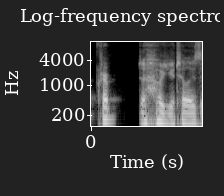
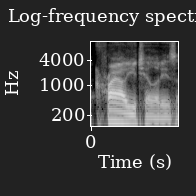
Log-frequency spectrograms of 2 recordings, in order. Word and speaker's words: CryoUtilities: Uh, Spencer, the crypto utilities. I downloaded it and I have no It's Cryo. I know I said it wrong. Uh, cryoutilities. I downloaded and I have no experience with tools like that.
